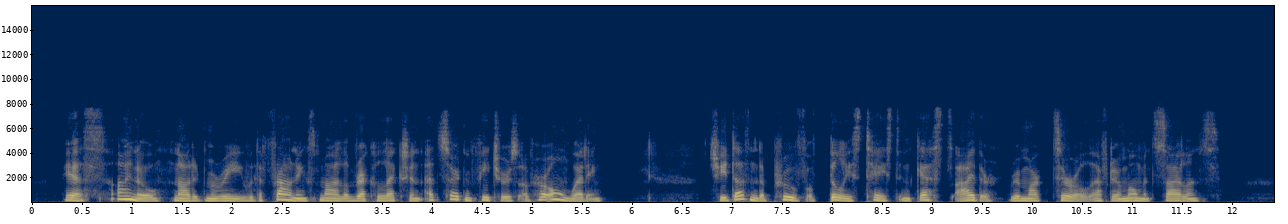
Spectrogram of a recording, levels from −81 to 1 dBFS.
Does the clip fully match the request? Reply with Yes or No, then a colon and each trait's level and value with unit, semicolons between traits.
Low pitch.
No: medium, 170 Hz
